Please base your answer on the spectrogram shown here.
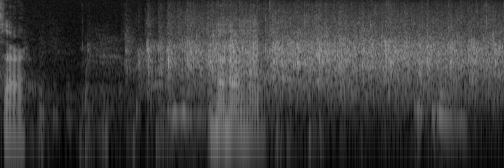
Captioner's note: cheers and applause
